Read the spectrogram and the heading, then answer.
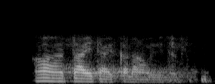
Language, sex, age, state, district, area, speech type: Manipuri, male, 18-30, Manipur, Kakching, rural, conversation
